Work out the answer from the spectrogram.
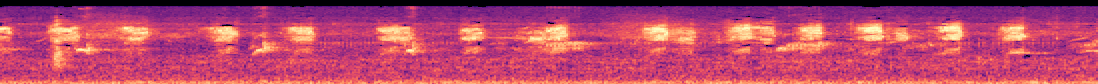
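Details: Red-vented bulbul with crickets for its young; evenly spaced short high chirps, about two or three each second, sharp and bright.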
